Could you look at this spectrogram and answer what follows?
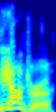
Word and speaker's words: Diandra: furniture Tech and now I have with me Deandra and I didn't actually ask you how to pronounce her name so Deandra did I get anywhere close um Deandra so yes you were right in the ballpark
